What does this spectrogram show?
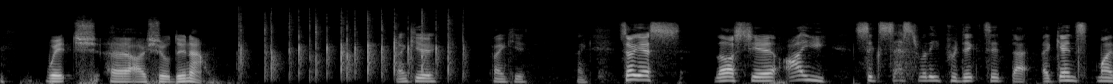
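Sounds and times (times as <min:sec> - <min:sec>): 
speech: 0:00.5 - 0:02.2, 0:04.0 - 0:11.1
round of applause: 0:02.4 - 0:04.7.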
